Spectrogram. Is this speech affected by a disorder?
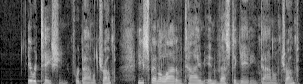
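No.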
